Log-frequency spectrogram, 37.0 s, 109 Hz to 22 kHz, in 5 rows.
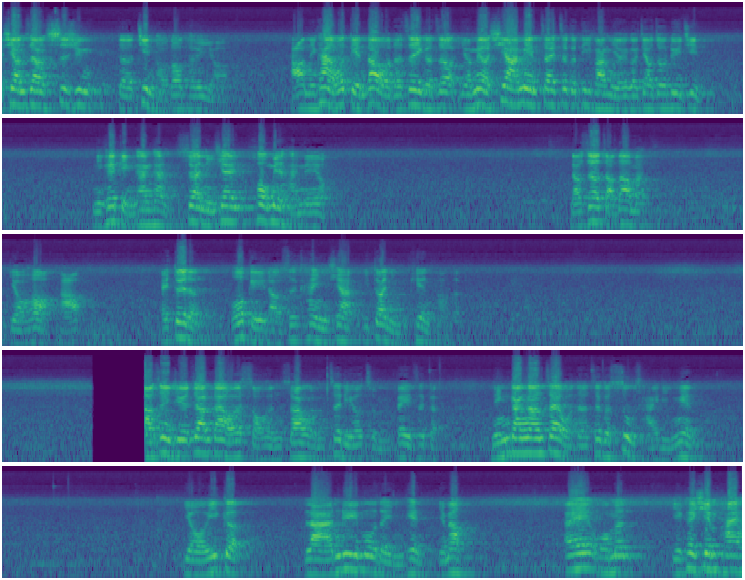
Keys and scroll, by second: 16.0 ctrl+4.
